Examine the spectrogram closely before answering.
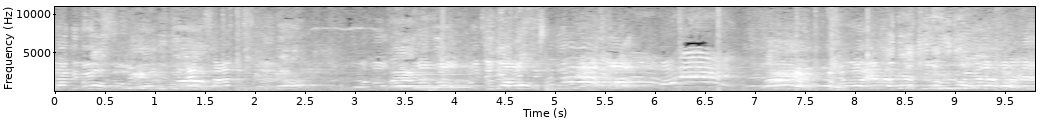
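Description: Gloved punches thud against a boxer's body.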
